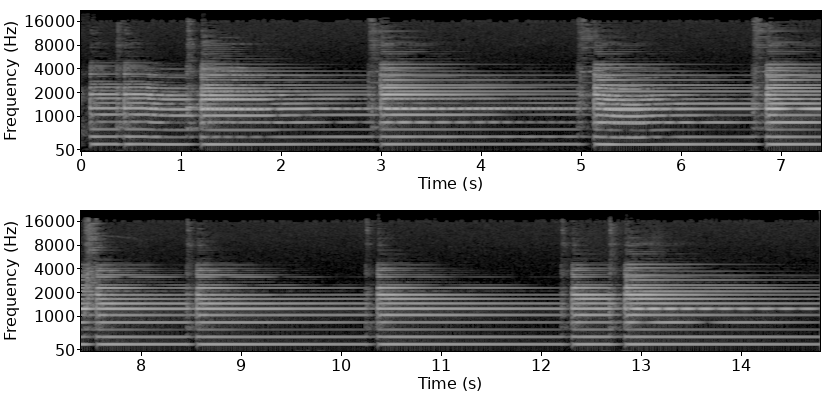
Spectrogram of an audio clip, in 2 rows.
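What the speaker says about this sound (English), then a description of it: "I'm going to tune my 6th string, which is also a G sharp, to my 3rd string." Sustained pedal steel guitar notes plucked one after another, each ringing and slowly decaying, with brief pauses between as the G sharp 6th string is compared with the 3rd string for pitch.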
